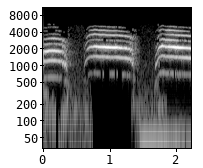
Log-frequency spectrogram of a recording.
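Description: A house cat meows three times in a row, each call long, drawn-out and tonal, fairly loud with brief pauses between, no one speaking.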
